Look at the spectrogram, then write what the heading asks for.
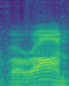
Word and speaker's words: Varan: In the Showa series, there was a solo Mothra film, there was a solo Varan or Varan film, however you want to pronounce it.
